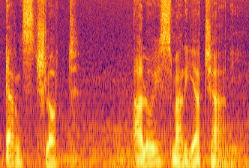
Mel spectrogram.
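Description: A man reading the opening credits of a radio play, slow and solemn. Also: low voice, music in the background. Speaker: radio announcer.

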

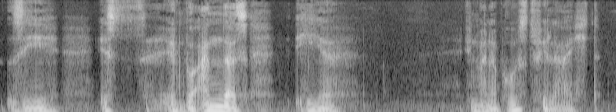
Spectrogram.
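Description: An actor playing a tormented, helpless ventriloquist in a radio crime drama, speaking in a halting, confessional way. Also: male voice, a bass voice, breathy edge, heavily acted. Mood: helpless, agitated. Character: tormented male ventriloquist, helpless under his doll's power.

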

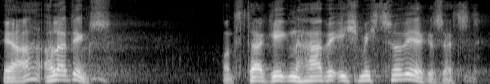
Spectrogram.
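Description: An actor playing a proud, courteous prince, formal and easily provoked, with a husky voice in a German radio drama. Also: male voice, medium pitch, very animated, slow. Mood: formal, composed. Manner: formal, dignified, indignant when crossed.

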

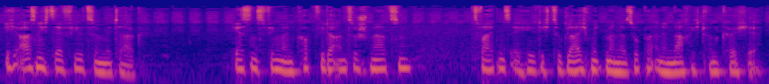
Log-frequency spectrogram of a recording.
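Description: A man's voice: mid-range voice, normal speed, mellow, a little hiss or hum, close to an everyday voice. An actor playing a troubled Hungarian language teacher, narrating his story with restraint in a radio play. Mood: troubled, reflective.

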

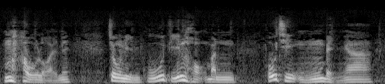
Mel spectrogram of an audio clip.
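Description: A proud, doting king of ancient times acted by a man for a Cantonese radio drama. His voice is very husky and moves widely in pitch. He speaks with regal, theatrical weight and a Hong Kong accent. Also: very animated, moderate pace, a little mellow. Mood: reflective, fond.

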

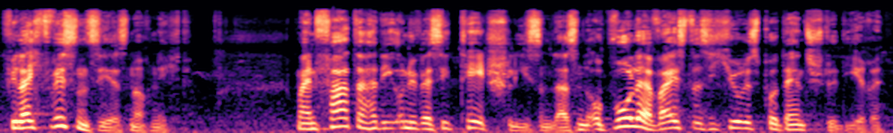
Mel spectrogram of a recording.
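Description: A man's voice: on the high side, sing-song, fast, fairly bright tone, a little hiss or hum. An actor playing an agitated young law student who resents his father, speaking emphatically in a German radio drama. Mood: agitated, admiring. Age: young adult.

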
